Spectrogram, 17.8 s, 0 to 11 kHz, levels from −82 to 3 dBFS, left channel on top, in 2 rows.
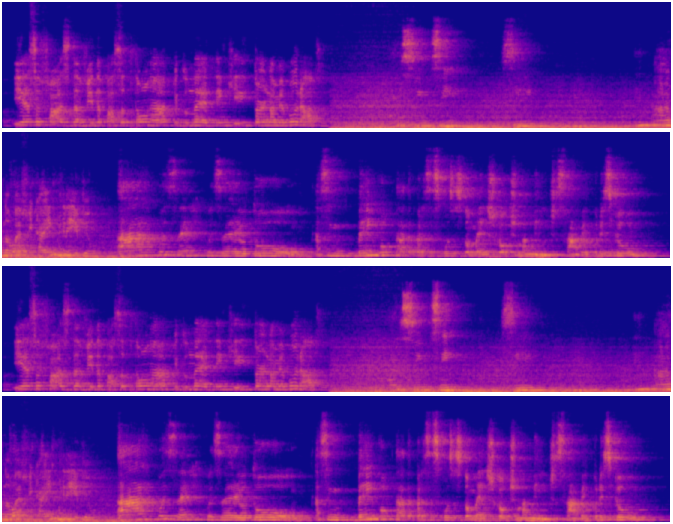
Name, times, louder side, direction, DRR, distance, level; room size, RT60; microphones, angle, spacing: voice 1, 0.1-4.4 8.7-10.2 16.9-17.4, left 2 dB, 5° left, 1 dB, 0.6 m, -31 dB
sound 1, 4.4-10.6, equal, 25° right, 0.9 m, -31 dB
voice 2, 5.0-6.2 6.7-7.2 8.4-9.2 9.6-9.9 10.5-17.4, right 2 dB, 90° right, 2 dB, 0.9 m, -27 dB
11.0 x 5.6 x 2.5 m, 1.3 s
head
